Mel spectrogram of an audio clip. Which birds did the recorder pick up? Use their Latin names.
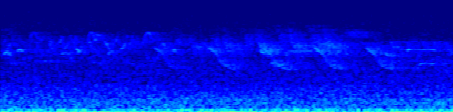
Dumetella carolinensis, Cardinalis cardinalis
